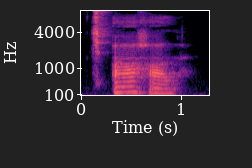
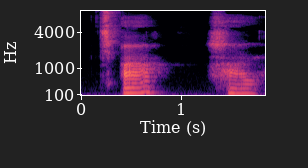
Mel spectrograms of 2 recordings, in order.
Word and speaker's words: Ch'ahal: Ch'ahal, that has two long A's again. Ch'ahal, and that means frog.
